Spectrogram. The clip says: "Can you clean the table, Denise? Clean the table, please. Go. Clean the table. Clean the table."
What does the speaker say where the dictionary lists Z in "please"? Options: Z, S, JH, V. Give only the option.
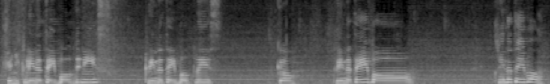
S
